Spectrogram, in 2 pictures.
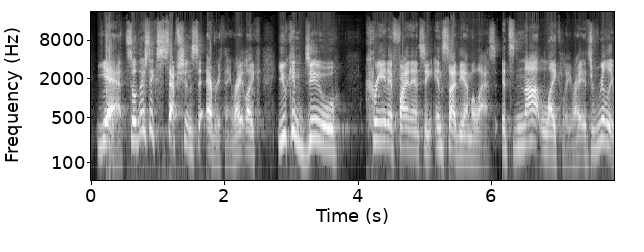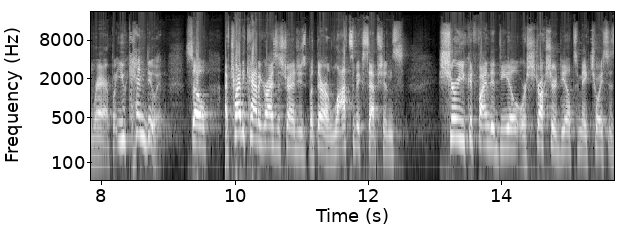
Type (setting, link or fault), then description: setting, live audience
